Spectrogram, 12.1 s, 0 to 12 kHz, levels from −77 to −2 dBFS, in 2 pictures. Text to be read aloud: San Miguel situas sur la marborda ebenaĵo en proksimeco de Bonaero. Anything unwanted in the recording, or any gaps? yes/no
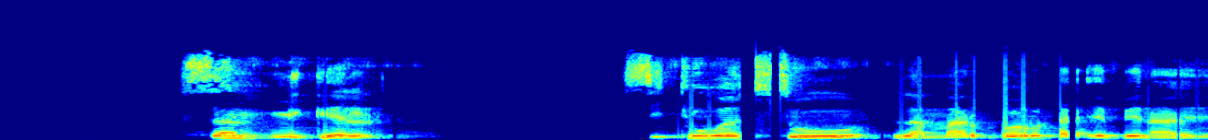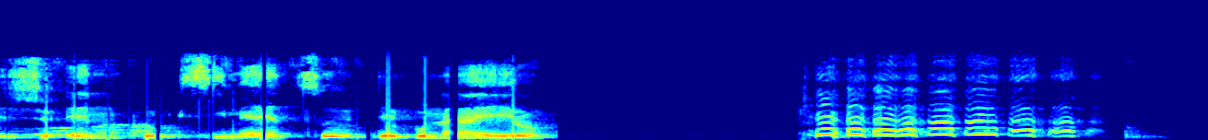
yes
